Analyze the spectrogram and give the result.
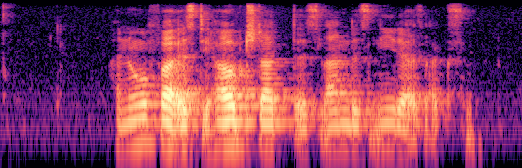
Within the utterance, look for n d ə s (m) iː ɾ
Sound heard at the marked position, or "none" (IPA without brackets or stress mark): n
